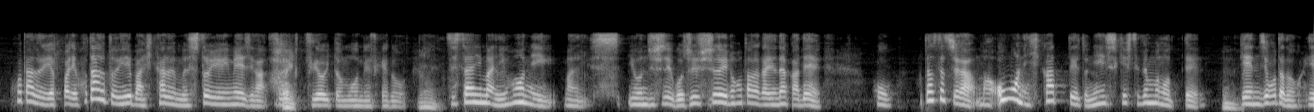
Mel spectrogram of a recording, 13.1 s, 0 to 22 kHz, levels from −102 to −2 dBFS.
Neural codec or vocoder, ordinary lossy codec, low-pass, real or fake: codec, 24 kHz, 3 kbps, HILCodec; none; 7.2 kHz; fake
